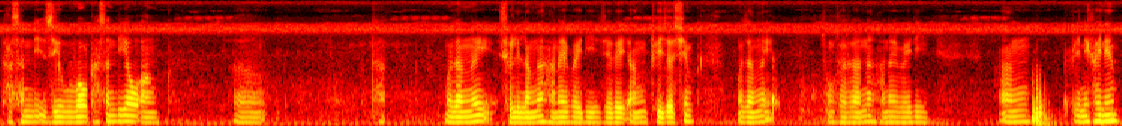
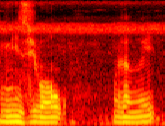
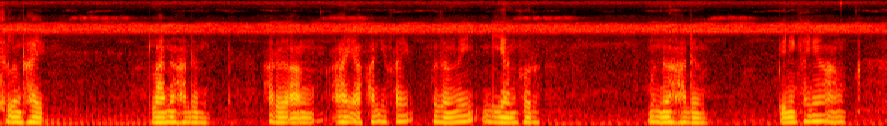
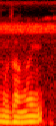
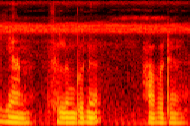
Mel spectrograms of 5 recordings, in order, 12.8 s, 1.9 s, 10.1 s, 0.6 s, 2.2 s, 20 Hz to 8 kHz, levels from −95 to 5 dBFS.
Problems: constant background noise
